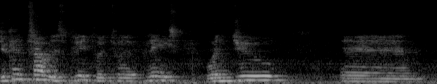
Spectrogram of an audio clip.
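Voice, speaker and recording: The room echo can be heard. A man talks very slowly. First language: Spanish. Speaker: poet. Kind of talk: lecture. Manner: halting.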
